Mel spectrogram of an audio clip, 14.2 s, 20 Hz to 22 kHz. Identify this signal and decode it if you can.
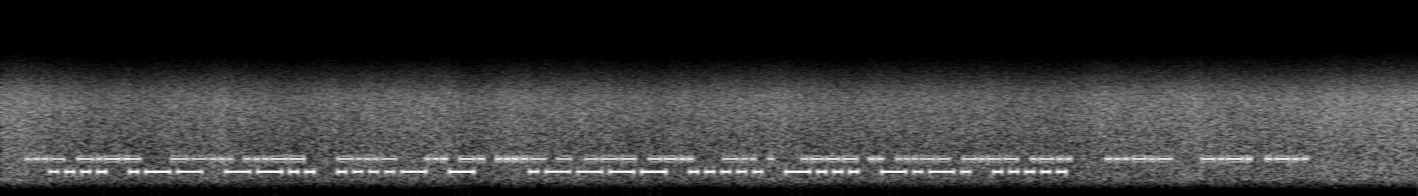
Morse code, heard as two keyed tones, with radio static. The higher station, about 28 wpm, 780 Hz: VY 73 <BT> SN4TOZ DE JI3YL <SK> CL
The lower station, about 15 wpm, 520 Hz: HWZ4T 15BC5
